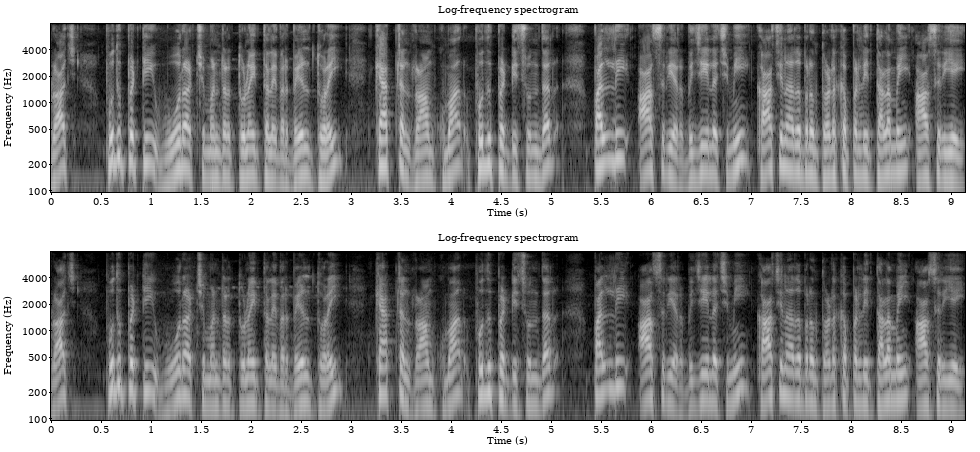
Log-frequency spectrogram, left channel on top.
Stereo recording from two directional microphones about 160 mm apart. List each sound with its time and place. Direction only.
0.0 s speech: 10° left (ahead or behind)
